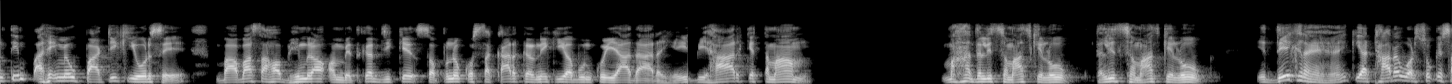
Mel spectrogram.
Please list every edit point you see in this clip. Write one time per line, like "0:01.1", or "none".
0:06.9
